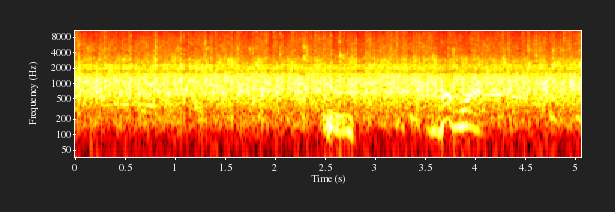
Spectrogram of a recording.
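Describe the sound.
Steady applause from a studio audience at a television taping, continuous and even throughout, with a voice briefly heard over it.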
